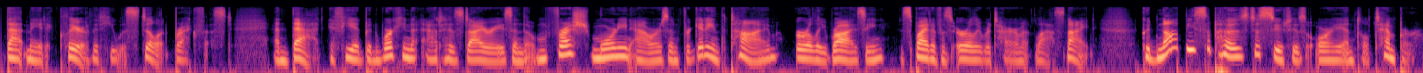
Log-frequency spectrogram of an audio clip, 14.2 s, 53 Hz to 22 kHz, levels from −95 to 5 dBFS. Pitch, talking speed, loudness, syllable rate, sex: 180 Hz, 200 wpm, -21 LUFS, 5.1 syllables/s, female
